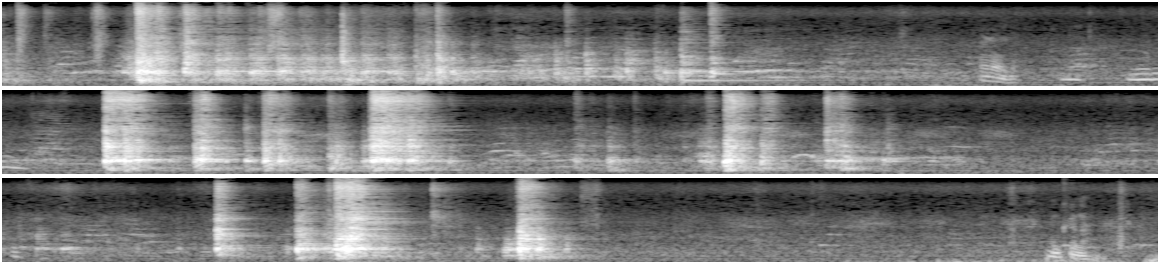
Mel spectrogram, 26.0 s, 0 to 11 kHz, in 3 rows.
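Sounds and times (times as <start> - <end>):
sheet-metal box clanking and rattling: 0.9 - 3.6.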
